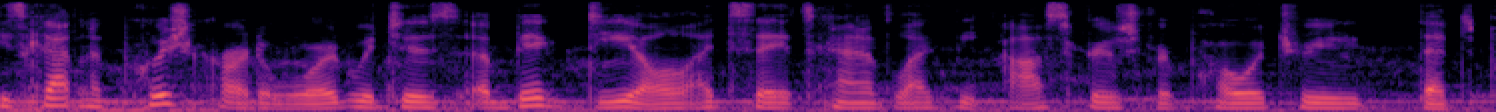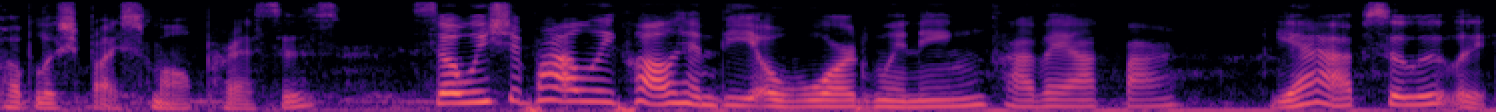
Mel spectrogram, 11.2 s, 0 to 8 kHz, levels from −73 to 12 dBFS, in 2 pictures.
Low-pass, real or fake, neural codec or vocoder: 7.2 kHz; fake; codec, 16 kHz, 4 kbps, FunCodec, trained on Chinese and English, 50 frames a second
